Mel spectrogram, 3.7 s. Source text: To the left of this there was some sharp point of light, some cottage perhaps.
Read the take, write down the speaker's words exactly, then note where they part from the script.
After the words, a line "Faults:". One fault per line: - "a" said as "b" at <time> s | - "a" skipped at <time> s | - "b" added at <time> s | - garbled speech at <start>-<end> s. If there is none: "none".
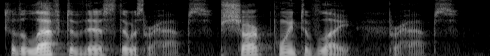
To the left of this there was perhaps sharp point of light, perhaps.
Faults:
- "some" said as "perhaps" at 1.0 s
- "some cottage" skipped at 2.7 s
